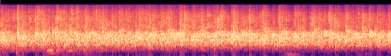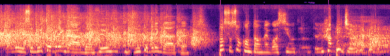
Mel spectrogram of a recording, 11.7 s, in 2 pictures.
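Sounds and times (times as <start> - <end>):
audience applause: 0.0 - 9.0
speech: 6.1 - 11.7
laughter: 10.7 - 11.7.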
